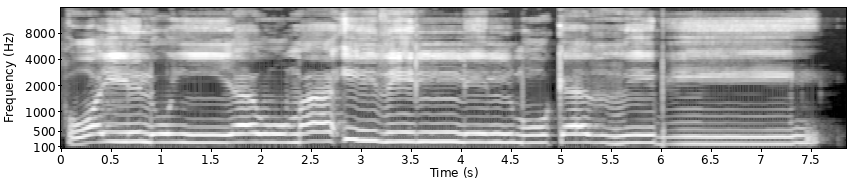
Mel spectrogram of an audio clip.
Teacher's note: نون ساکن نون حذف محسوس ہوا، نون کی ادائیگی تو واضح نہ ہو سکی۔ کوشش کریں کہ آخری حرف جو ہے نا اس کو بھی اگرچہ ساکن ہے لیکن اس کی کچھ آواز تو آئے گی، ٹھیک ہے نا۔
